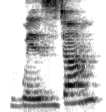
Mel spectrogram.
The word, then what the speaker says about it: wisdom: on ourselves here and we are going to say a z for the letter s before a voiced sound in words like wisdom cosmic and spasm cosmic and spasm yeah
